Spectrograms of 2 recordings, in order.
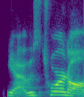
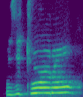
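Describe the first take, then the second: First: Said in the usual way. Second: Much higher, questioning Toradol; unsure question. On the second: Real, not acted. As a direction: ask it, unsure of the name. Unsure, asking about the drug name.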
